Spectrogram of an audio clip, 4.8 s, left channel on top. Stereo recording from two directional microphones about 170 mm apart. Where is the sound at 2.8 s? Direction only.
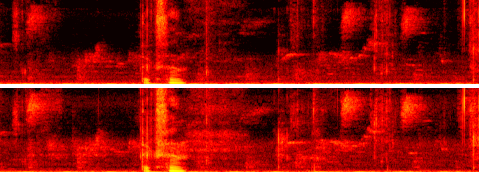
Centre (ahead or behind).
